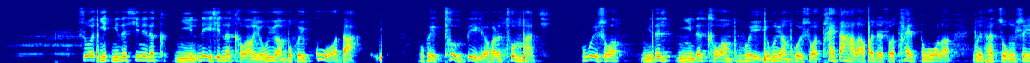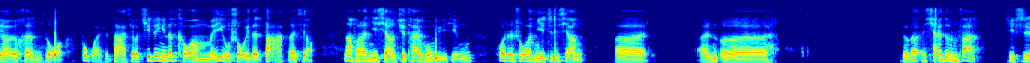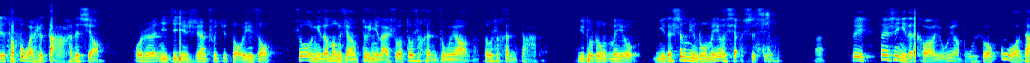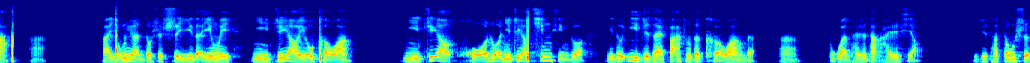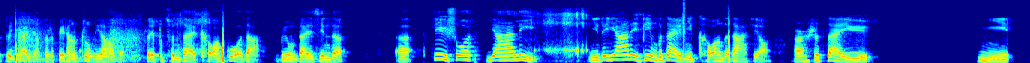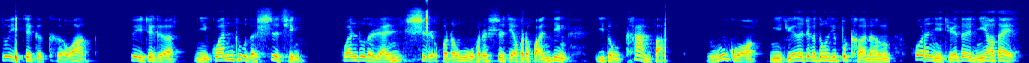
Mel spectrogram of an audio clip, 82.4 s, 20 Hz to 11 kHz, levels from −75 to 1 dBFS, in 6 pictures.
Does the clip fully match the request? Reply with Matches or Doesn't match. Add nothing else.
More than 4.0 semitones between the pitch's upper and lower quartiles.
Matches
